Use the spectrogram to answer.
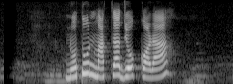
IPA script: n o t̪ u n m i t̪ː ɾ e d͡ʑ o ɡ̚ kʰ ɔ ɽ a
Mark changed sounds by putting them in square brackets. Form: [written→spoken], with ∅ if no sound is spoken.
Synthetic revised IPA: n o t̪ u n m [i→a] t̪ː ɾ [e→a] d͡ʑ o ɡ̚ [kʰ→k] ɔ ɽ a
